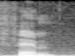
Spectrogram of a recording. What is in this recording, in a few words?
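"fem", Nigerian Pidgin, male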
